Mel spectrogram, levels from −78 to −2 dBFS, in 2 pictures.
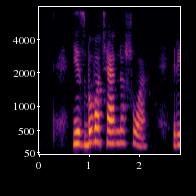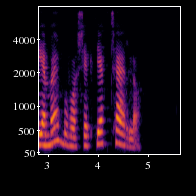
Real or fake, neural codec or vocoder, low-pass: real; none; 7.2 kHz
